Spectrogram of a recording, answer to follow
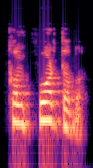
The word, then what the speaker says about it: comfortable: The or R after F could be pronounced with a schwa sound. Comfortable, comfortable, comfortable, comfortable. But it often isn't pronounced at all. You lean directly from the F to the S.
